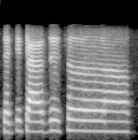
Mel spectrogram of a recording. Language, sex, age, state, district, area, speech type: Marathi, female, 45-60, Maharashtra, Nagpur, urban, conversation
